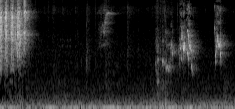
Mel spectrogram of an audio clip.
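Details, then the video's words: Budgerigars singing as they play: one loud harsh buzzy burst at the start, then a quiet gap, then a few warbled squeaky chirps toward the end. "BUDGIES SINGING PLAYING"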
